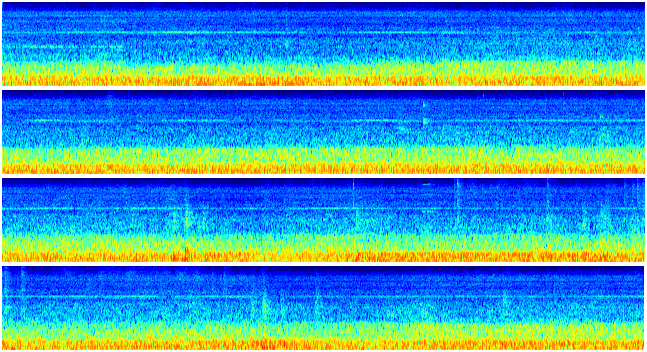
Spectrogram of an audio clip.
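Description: Steady running noise of an elevated metro train heard from inside the moving carriage: a continuous rumble of wheels on the rails, with one brief knock a little past the middle.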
